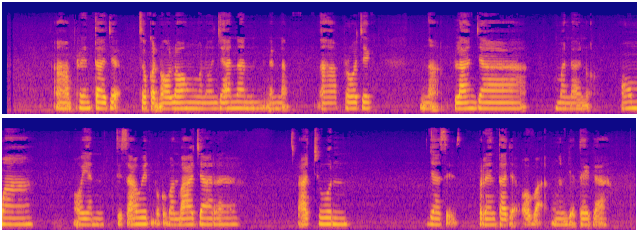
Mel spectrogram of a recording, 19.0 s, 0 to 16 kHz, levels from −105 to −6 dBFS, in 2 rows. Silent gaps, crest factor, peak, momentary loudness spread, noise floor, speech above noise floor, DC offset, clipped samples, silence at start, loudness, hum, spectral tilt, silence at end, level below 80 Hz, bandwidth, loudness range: none; 20 dB; -4 dBFS; 12 LU; -57 dBFS; 32 dB; under 0.1%; under 0.1%; 0.8 s; -25 LUFS; none; -5.5 dB/octave; 0.4 s; -68 dBFS; 11.5 kHz; 6 LU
